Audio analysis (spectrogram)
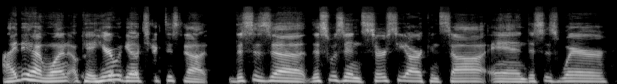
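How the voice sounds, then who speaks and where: A man's voice: on the high side, normal speed, fairly bright tone, no echo. A man speaking as a guest in a casual chat, rambling and apologizing for interrupting, through a studio microphone with an old effects unit on his voice. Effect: voice run through an old effects unit. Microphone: radio station studio microphone.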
